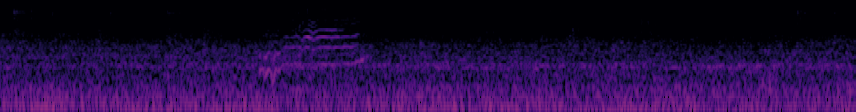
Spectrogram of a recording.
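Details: Pet cat talking as it wakes up, giving one faint, short, wavering meow with a slight upward bend, followed by quiet room noise and a low background hum.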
